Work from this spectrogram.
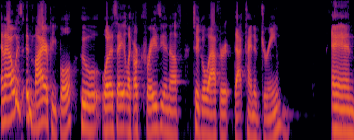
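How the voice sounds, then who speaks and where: Over a very clean recording with a silent background, a man with a General American accent speaks at a moderate pace, with lively intonation and an unremarkable speaking voice. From California. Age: 30s. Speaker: content creator. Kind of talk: casual chat.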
